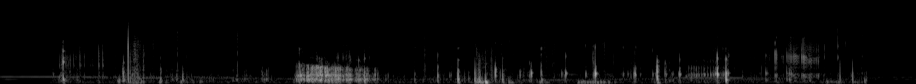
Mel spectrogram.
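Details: A pregnant woman's belly recorded before contractions began: scattered gurgles, pops and a longer rumble. Ordinary bowel sounds, stomach growling.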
